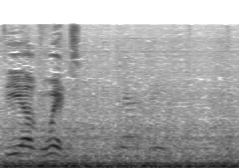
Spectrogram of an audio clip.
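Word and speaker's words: Dia duit: Dia Gwit.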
